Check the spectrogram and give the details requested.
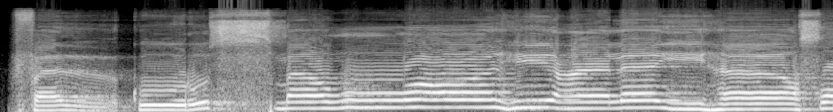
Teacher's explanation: Panjangkan dulu, baru ditasydidkan. Kemudian huruf fa yang kita tasydidkan ini disukunkan. Jadi cukup ditekan saja bunyinya.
